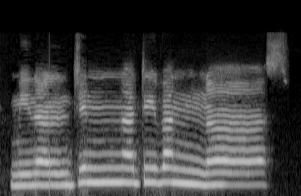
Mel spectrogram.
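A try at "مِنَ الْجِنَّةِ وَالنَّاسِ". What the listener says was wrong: So this is a noon with a shadda, so you have to prolong that for 2 seconds with the nasal sound. Ghunna sound. Minal jinnati.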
